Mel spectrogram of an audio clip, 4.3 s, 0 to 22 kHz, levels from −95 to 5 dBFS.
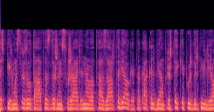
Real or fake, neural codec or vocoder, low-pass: real; none; 7.2 kHz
